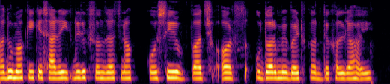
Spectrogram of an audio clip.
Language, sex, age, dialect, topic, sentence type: Magahi, female, 25-30, Central/Standard, agriculture, statement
